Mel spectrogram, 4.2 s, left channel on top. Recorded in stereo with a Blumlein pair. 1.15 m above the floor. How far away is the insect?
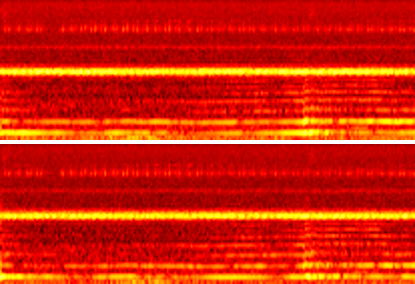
About 0.7 m.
